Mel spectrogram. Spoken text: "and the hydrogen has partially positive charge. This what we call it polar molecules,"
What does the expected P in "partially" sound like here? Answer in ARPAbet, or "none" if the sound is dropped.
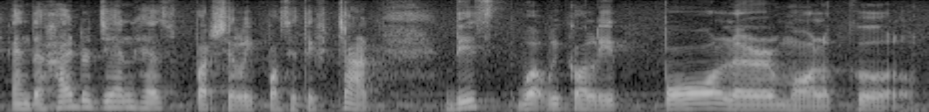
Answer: P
